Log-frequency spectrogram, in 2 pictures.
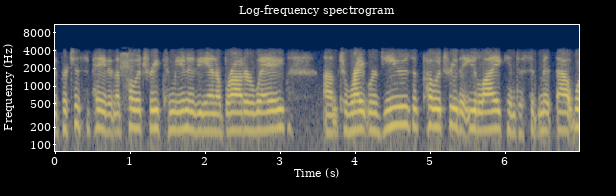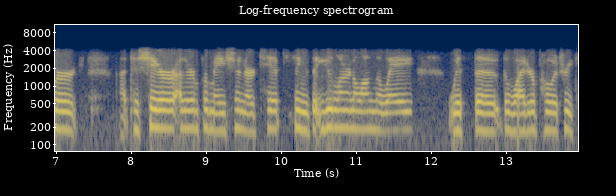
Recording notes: Special PSH Live event. A few of our top ten scoring poets were listening and called in to read their poems.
